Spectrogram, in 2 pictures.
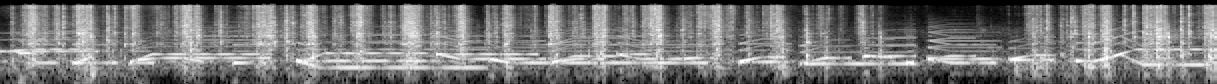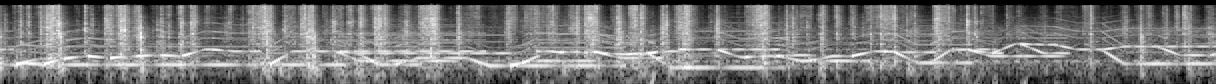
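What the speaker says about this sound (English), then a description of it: "Mandolin setting of the cheese grater." Cheese rasps steadily across the mandolin side of a cheese grater while pizza toppings are prepared, a continuous close scraping rhythm with short repeated strokes and no talk.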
